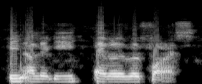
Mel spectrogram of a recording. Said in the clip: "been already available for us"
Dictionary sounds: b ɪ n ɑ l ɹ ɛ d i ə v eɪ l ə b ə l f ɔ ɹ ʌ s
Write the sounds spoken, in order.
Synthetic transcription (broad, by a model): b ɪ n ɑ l ɛ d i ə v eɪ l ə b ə l f ɔ ɹ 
